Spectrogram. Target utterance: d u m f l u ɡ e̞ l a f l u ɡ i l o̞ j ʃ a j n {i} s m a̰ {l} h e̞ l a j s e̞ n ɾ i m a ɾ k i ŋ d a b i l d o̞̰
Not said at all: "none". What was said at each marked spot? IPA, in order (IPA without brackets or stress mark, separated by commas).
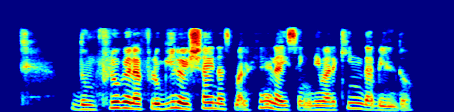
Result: a, l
